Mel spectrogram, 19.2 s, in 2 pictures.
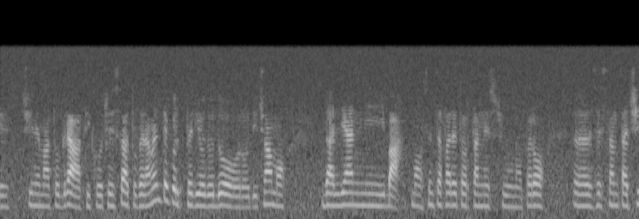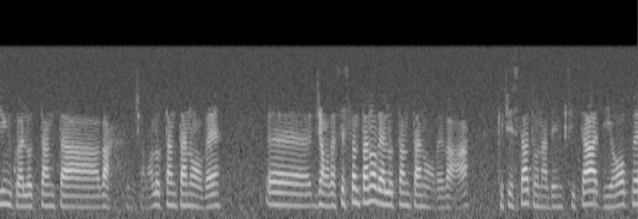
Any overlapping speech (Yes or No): No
